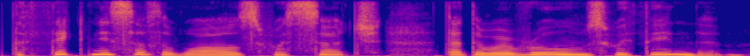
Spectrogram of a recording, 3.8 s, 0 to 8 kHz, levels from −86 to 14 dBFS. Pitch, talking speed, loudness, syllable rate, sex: 230 Hz, 210 wpm, -16 LUFS, 5.2 syllables/s, female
